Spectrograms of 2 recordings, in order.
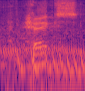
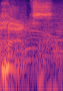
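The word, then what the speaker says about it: Haxe: h a x e it's pronounced hex but some people call it hacks yeah look it up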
